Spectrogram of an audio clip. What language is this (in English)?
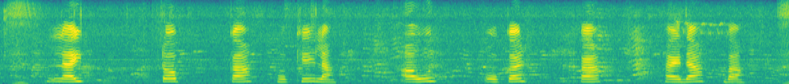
Bhojpuri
